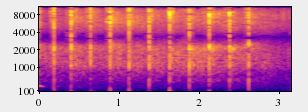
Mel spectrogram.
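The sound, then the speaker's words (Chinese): An audience claps for the parents, counselors and teachers present: hands clap in a steady, even rhythm, roughly a dozen sharp claps about four per second, crisp and moderately loud over a faint background hiss, with no talking. “其实很多人做爸妈啦，像我们这种单身的就觉得很可怜，可是很多单身你做辅导的哈，做老师的，你很多时候也在做教养的角色，来我们给他们拍拍手。”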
